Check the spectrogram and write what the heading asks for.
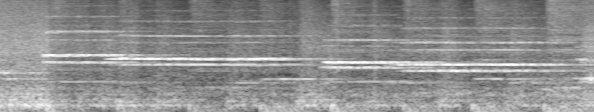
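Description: A melody flute band playing a tune in parts, several flute lines held and stepping together in harmony over a regular beat.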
